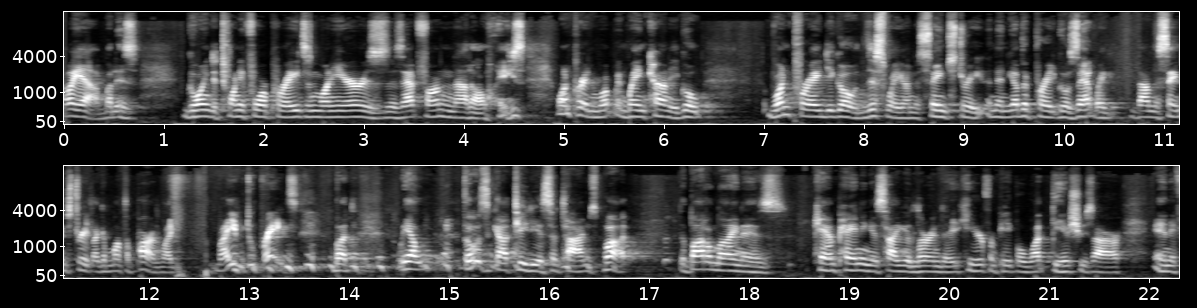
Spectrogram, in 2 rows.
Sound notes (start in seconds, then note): 12.7 chuckling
